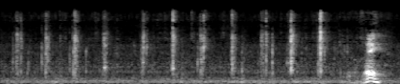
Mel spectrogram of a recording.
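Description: Thick gravy bubbling in a cast-iron pan, its bursting bubbles giving sharp pops about twice a second over a faint steady hum.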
